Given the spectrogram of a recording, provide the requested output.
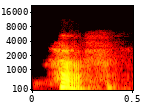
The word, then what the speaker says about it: half: En rouge, nous avons half. Half. Alors là, la L ne se prononce pas.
